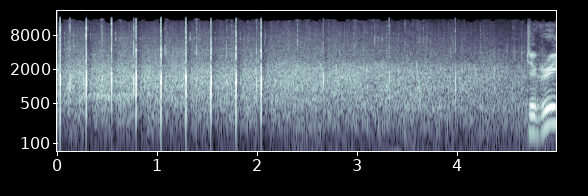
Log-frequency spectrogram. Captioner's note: cheers and applause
